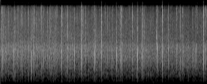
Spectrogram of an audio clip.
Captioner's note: applause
